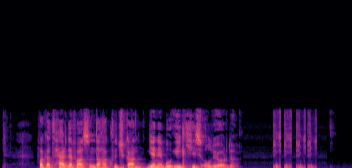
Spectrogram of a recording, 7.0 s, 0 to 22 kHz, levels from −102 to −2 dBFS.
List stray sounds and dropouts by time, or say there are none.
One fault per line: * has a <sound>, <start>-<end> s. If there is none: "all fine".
* has a laugh, 5.5-6.3 s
